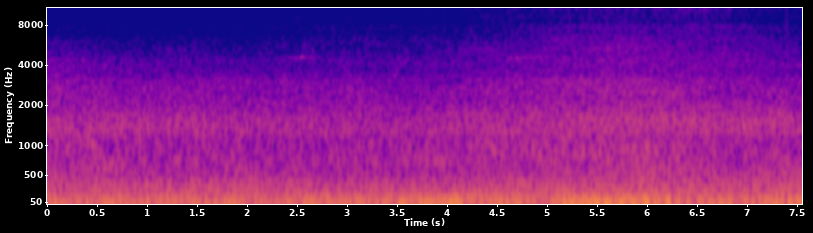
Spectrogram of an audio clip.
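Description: Road traffic: a steady low rumble of vehicles passing on a city street, growing louder about five seconds in as a vehicle goes by closer, then easing.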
